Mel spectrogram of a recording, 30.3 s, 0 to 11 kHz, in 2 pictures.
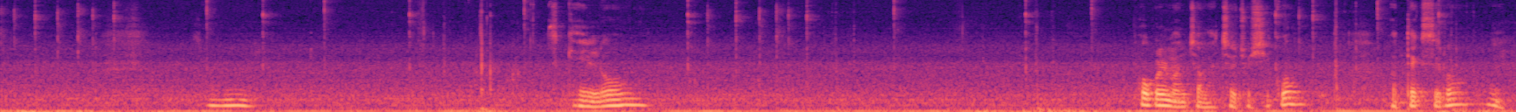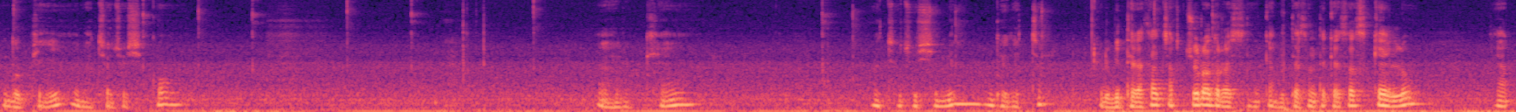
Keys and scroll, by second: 4.7 r, 8.3 alt+w, 10.3 r, 13.3 alt+1, 14.4 w, 19.7 z, 27.9 r.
